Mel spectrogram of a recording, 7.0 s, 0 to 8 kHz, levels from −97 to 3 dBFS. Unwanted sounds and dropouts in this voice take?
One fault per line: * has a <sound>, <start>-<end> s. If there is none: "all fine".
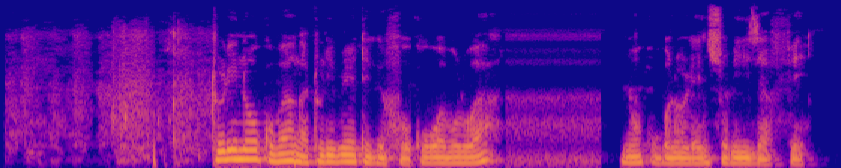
all fine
